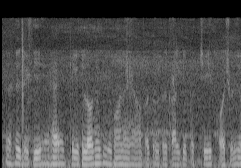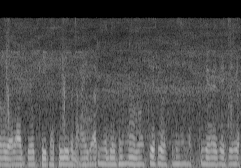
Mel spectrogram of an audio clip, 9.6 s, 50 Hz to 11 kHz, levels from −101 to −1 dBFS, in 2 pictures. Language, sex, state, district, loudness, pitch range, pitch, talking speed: Hindi, male, Uttar Pradesh, Deoria, -36 LUFS, 125-135 Hz, 130 Hz, 210 wpm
